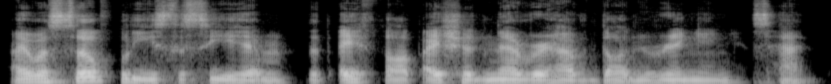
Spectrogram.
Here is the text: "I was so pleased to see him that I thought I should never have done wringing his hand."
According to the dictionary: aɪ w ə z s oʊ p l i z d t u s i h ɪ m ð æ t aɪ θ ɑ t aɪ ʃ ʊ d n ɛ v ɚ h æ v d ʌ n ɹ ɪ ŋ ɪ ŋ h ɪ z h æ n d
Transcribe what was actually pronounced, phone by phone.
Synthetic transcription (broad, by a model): aɪ w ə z s oʊ p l i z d t u s i h ɪ m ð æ t aɪ θ ɑ t aɪ ʃ ʊ d n ɛ v ɚ h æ v d ʌ n ɹ ɪ ŋ ɪ ŋ h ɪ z h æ n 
